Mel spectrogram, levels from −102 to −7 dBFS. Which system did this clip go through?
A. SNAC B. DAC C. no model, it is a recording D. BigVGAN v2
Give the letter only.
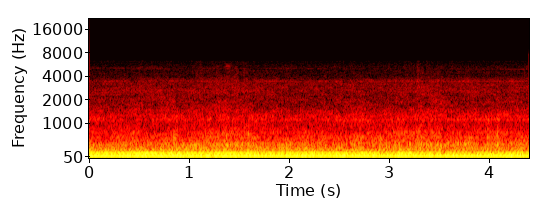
C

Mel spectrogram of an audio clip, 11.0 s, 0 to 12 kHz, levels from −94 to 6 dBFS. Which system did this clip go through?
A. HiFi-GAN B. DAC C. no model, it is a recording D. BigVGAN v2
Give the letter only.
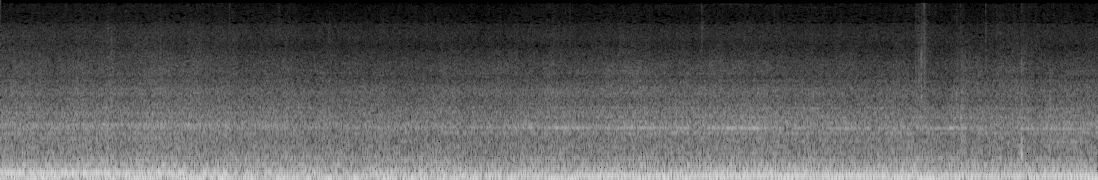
C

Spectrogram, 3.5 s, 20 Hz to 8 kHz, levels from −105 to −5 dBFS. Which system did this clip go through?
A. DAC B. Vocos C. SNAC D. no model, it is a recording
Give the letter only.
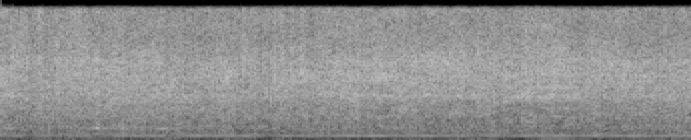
A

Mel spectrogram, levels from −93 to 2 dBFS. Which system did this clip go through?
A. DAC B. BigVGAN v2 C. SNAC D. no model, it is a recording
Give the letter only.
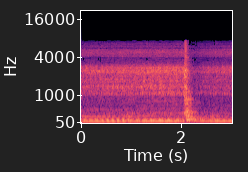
D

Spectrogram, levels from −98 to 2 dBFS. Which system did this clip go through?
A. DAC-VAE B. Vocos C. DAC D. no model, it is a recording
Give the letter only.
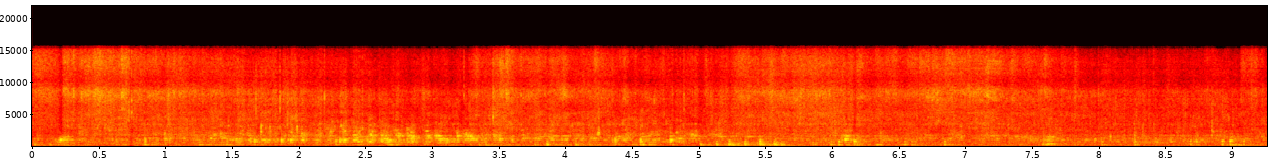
C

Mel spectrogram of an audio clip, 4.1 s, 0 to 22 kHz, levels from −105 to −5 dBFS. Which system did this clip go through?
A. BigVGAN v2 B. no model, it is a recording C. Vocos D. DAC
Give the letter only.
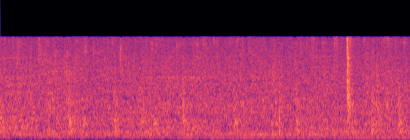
B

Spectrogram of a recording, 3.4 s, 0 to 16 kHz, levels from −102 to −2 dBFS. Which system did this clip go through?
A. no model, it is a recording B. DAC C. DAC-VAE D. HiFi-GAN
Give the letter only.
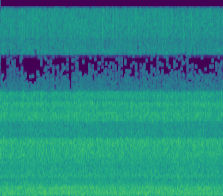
A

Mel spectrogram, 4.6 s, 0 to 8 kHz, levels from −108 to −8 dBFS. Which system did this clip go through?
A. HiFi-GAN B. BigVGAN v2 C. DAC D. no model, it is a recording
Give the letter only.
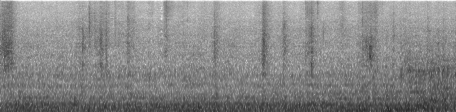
C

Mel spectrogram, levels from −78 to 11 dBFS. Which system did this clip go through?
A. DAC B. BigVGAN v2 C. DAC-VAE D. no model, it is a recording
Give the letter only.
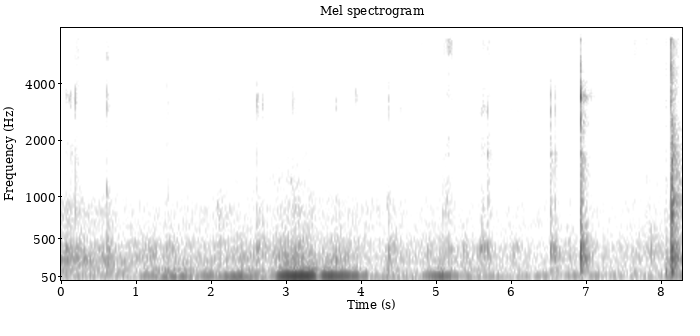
D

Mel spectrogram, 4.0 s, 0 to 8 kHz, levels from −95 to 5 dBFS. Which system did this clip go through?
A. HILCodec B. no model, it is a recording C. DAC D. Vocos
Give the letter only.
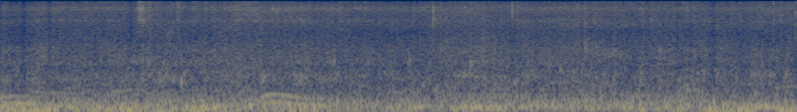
C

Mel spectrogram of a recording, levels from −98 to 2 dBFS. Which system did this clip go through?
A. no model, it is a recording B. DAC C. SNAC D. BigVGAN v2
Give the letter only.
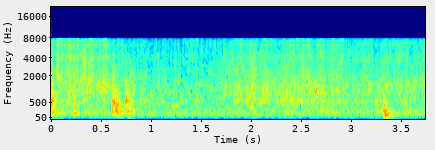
A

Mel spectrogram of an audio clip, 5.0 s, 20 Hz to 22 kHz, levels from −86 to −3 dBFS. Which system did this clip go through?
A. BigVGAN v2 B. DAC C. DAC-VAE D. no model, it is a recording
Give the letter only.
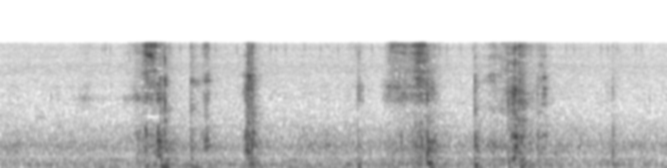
D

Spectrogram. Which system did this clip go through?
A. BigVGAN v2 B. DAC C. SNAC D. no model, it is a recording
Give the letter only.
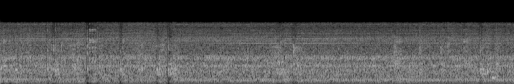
D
